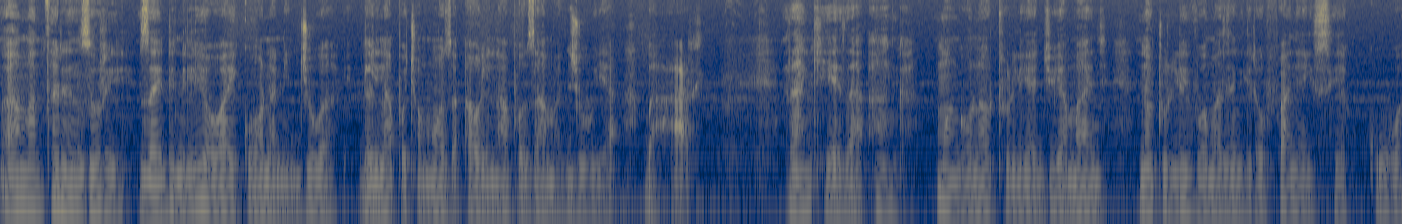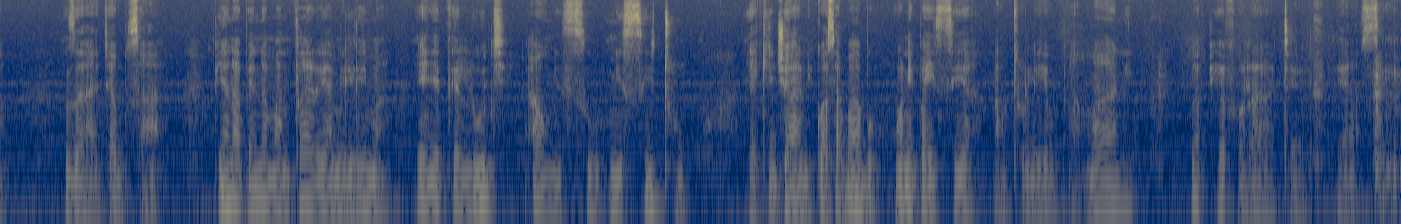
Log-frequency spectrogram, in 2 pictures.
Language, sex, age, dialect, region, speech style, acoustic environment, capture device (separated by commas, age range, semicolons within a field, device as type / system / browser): Swahili, male, 25-34, Kenya - Nairobi Sheng-influenced, Kenya, relaxed, silence, desktop / Windows / Chrome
